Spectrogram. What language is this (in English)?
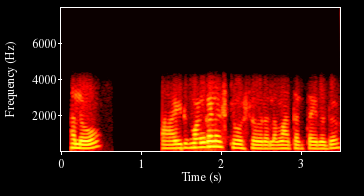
Kannada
